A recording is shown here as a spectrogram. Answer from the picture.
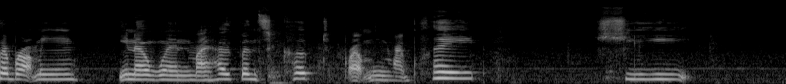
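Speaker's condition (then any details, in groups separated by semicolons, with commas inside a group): Cerebral palsy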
